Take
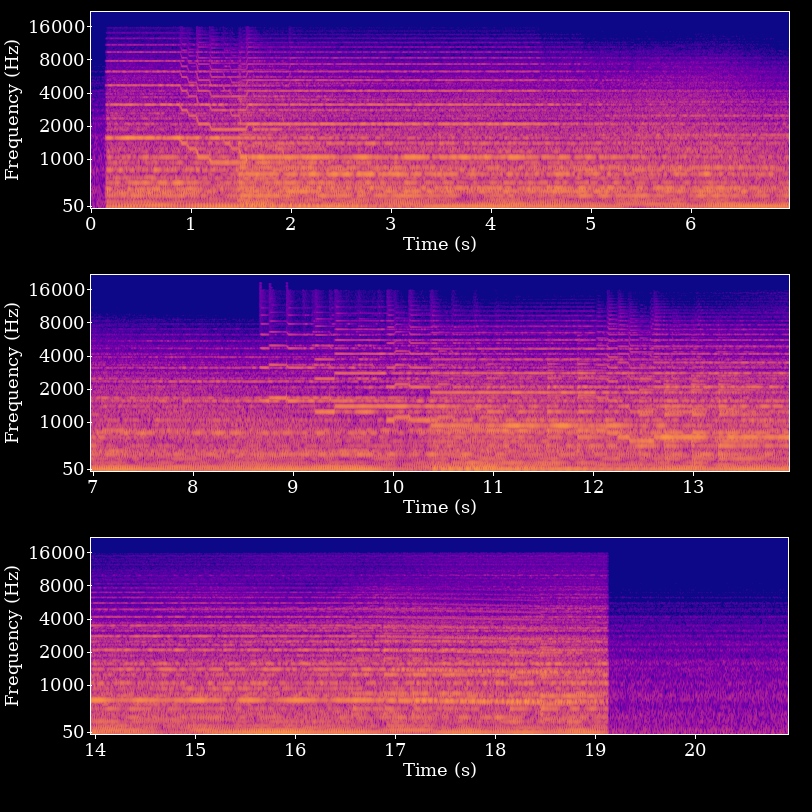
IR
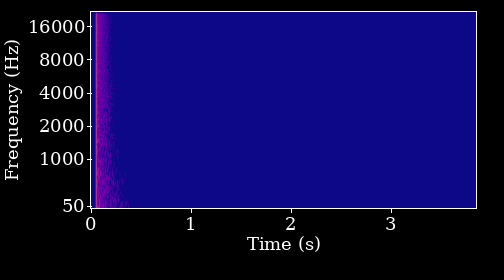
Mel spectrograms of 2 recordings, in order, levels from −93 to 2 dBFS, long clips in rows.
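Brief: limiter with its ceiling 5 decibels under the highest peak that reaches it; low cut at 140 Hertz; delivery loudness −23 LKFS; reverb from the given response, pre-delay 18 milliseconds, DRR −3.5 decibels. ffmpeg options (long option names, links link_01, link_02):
-filter_complex "[0:a]highpass=140,alimiter=limit=-15dB:level=0:latency=1,asplit=2[link_01][link_02];[1:a]atrim=start_sample=2205,adelay=18[link_03];[link_02][link_03]afir=irnorm=-1:irlink=0,volume=8dB[link_04];[link_01][link_04]amix=inputs=2:normalize=0,volume=-1.5dB"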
